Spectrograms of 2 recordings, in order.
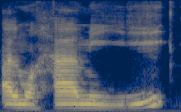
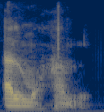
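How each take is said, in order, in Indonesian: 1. Kata itu berakhir dengan vokal akhir bersuara 'yi'. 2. Kata itu berakhir dengan 'i' panjang biasa. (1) "harusnya al-muhamiyi" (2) "tidak diucapkan kasrohnya"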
